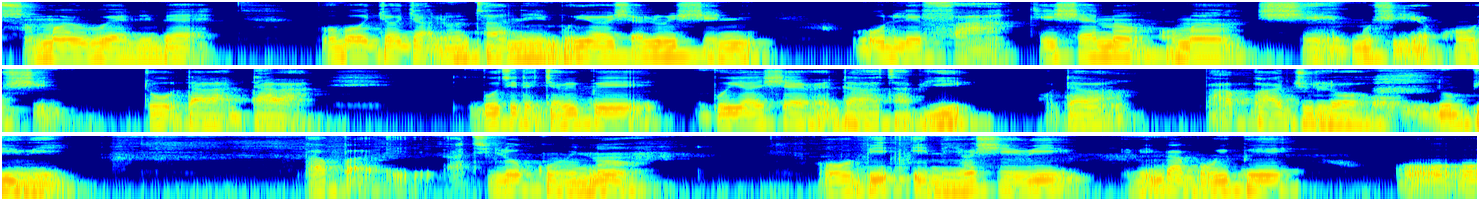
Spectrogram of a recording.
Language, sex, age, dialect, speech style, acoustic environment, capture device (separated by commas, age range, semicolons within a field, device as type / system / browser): Yoruba, male, 25-34, Nigeria - Lagos Yoruba, happy; focused, nature, mobile / Linux / Chrome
